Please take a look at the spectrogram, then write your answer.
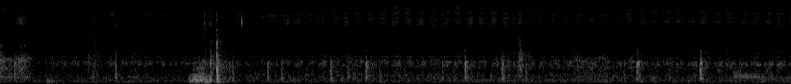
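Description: Steady rubbing and scraping as fretboard cleaner is worked down the fingerboard of a guitar, with close, continuous friction, a louder scuff near the start and small ticks along the way, no talk.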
